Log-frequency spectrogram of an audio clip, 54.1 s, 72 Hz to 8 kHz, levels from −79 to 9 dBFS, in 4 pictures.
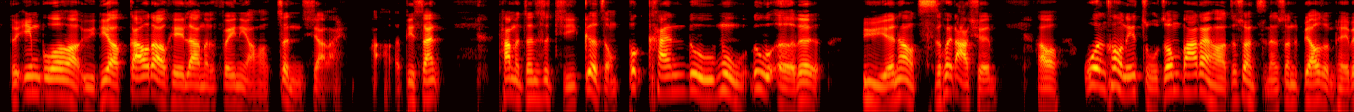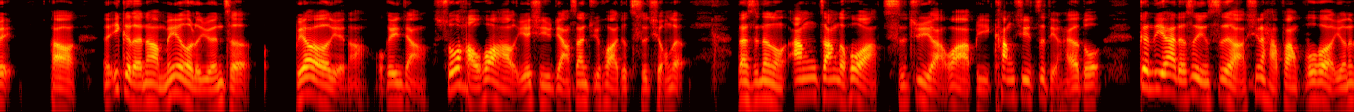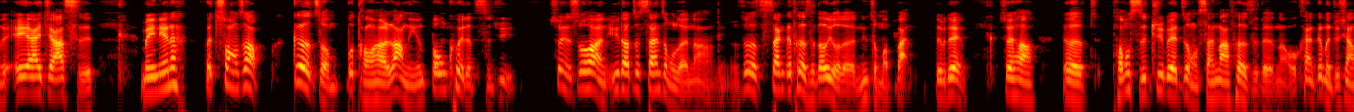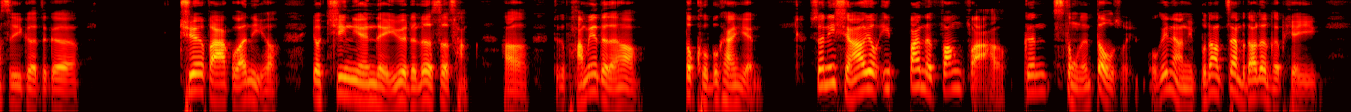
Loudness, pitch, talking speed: -25 LUFS, 175 Hz, 300 characters per minute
